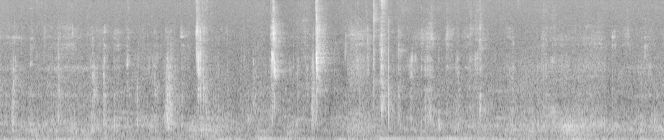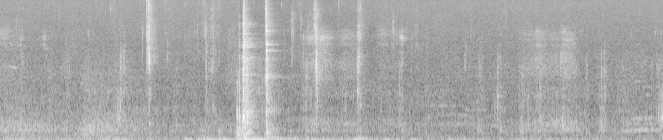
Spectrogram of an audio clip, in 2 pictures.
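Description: A young woman chews food loudly and wetly close to a microphone.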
